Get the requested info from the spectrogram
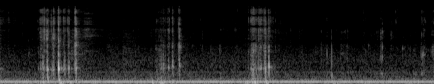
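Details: Pet Golden Retriever Lucky chewing cabbage as a snack in a small room; a few sharp crunchy bites, loudest near the start, over a constant low electrical hum.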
